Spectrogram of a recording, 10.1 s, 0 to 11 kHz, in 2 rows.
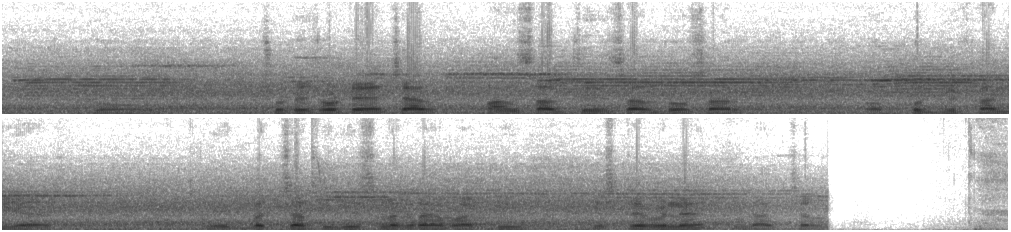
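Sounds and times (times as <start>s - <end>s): high-pitched whine: 0.0s - 9.2s
man speaking: 0.4s - 5.4s, 6.0s - 9.2s.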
